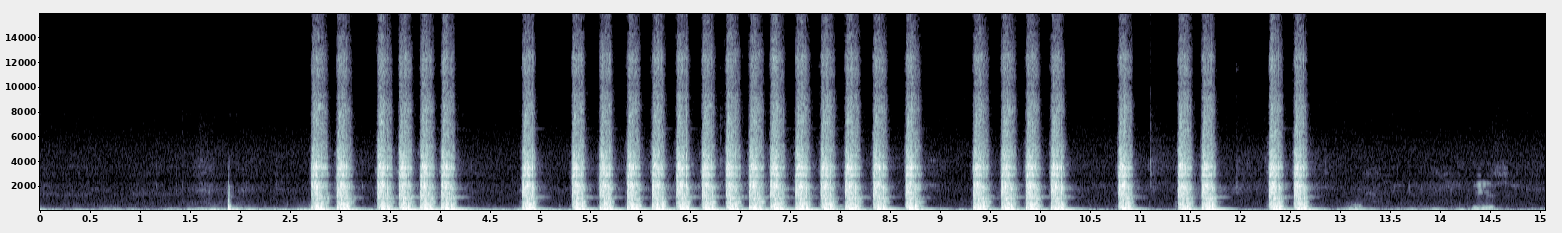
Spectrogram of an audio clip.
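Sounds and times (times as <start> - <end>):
low hum: 0.0 - 14.6.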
